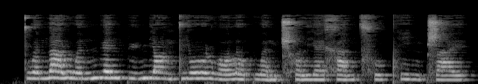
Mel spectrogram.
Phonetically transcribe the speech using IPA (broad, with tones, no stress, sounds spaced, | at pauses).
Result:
t̪ w ə˧˥ n ä˧˥ ɻ w ə˧˥ n n̪ ɥ ɛ˥ n p y˧˥ n̪ j ɑ˥˩ ŋ t̪ j o˥ ʊ̯ ɻ w ɔ˧˥ l ɤ˧˥ p w ə̰˨˩ n ʈ͡ʂʰ ɤ˦ l j ɛ˧˥ x a˧˥ n t͡sʰ u˧˥ pʰ i˥˩ ŋ ʈ͡ʂ a˥ ɪ̯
